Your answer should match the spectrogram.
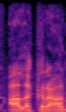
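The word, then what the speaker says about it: alacrán: from the locals saying it's not scorpion Island it's alakran which is scorpion in Spanish but we don't want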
